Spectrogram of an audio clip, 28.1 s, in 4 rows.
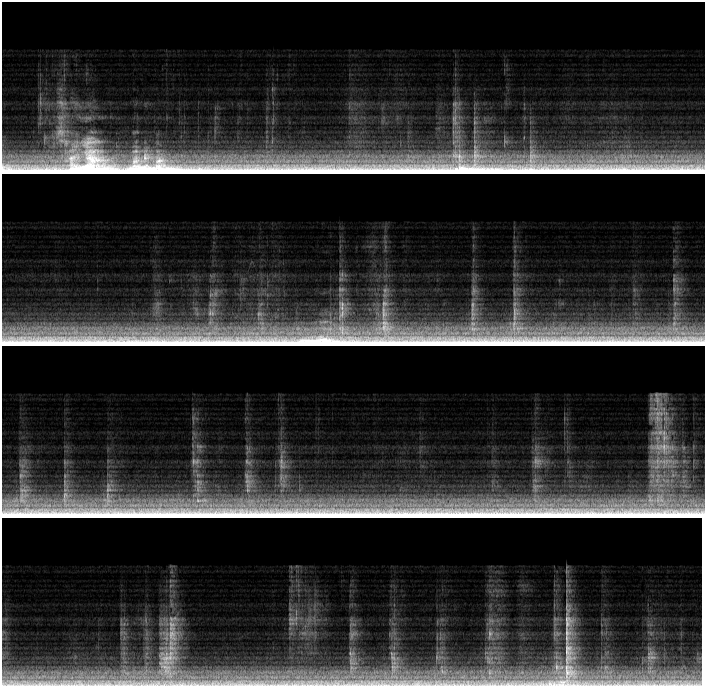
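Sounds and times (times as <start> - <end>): steady low hum: 0.0 - 28.0
person chewing food: 2.0 - 4.1, 8.4 - 17.4, 23.9 - 28.0.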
